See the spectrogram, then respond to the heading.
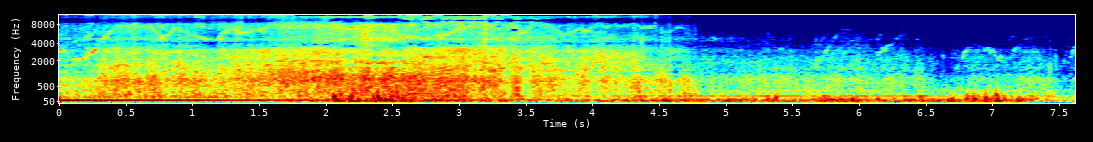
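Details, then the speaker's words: Arrma Typhon 3S buggy brushless motor on dirt, battery cells about 3.8 V: whine rises and falls with throttle, stutters and chatters pulling away from a stop; motor cogging on startup. "You can hear it cog when it stops, and you try to get it rolling again."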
